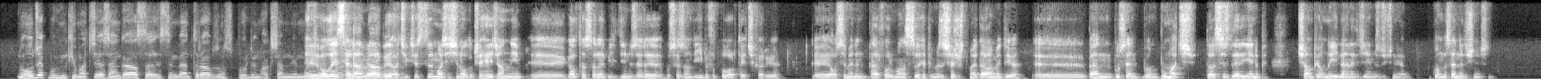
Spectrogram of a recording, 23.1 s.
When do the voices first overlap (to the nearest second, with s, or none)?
5 s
